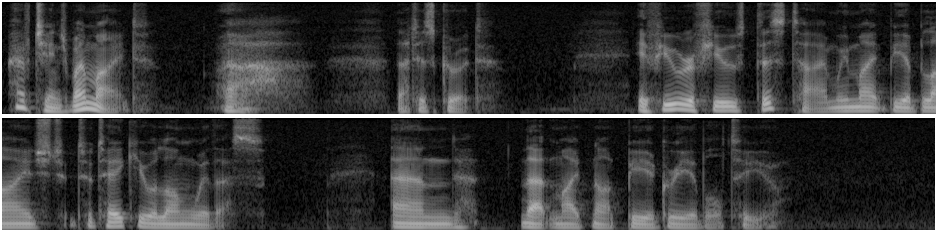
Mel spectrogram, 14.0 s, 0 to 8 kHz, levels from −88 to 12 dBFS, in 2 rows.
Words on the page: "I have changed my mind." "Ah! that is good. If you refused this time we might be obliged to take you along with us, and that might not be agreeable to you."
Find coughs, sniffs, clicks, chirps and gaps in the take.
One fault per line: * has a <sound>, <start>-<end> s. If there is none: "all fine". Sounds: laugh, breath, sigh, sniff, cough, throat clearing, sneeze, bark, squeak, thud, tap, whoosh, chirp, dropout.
all fine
